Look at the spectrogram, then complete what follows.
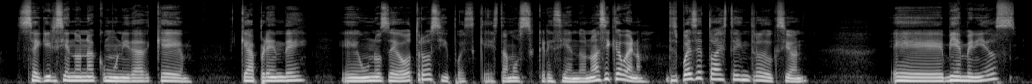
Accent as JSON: {"language": "Spanish", "town": "Guadalajara", "region": "Jalisco", "country": "Mexico", "said": "nosotros somos de Guadalajara, no sé si antes lo habíamos dicho, pero vivimos en la ciudad de Guadalajara"}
